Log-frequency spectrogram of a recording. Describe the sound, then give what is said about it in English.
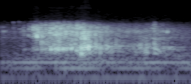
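Water pours in a steady, splashing stream for about two seconds, moderately loud, with no voices over it. “Water?”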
